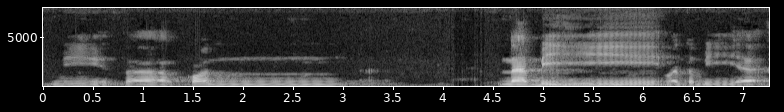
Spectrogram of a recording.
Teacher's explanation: Bi matobi iya, fa mad badal, kon alif lam samsiyah gunnah atau idgham samsiyah gunnah. Jadi membacanya dimasukkan ke huruf setelah lam. Di sini huruf setelah lamnya itu nun, dan nun itu merupakan huruf gunnah. Jadi membacanya dimasukkan dengan mendengung.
